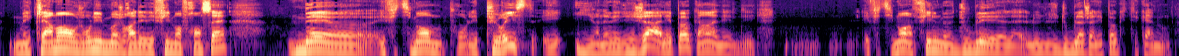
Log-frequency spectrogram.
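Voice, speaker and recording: A podcast host in his fifties with a mid-range voice, chatting casually and agreeing readily with his guest. He hesitates often and fills his pauses with plenty of fillers. The recording is dry and close, with no room echo. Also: medium pitch, darkish tone. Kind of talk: casual conversation.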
